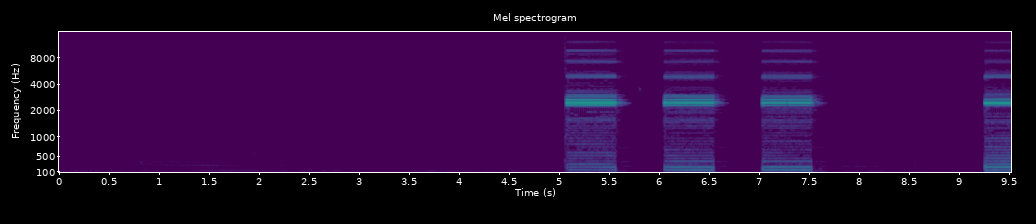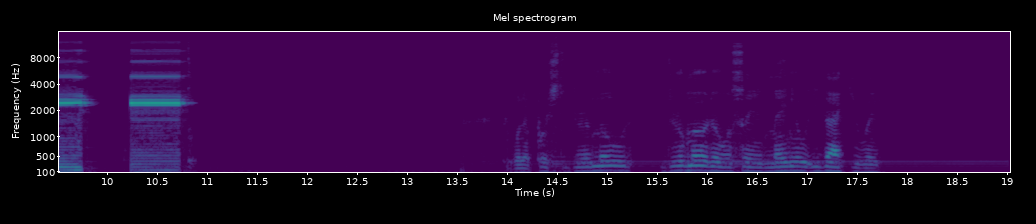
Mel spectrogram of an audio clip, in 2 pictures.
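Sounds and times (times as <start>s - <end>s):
harsh alarm horn blasts: 5.1s - 7.6s, 9.3s - 10.9s.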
